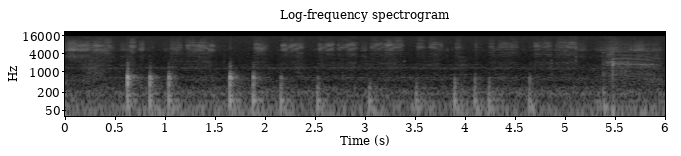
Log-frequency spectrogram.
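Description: Dry-erase marker writing on a whiteboard: a run of short taps and scratchy strokes as letters are written.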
